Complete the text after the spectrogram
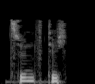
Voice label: "zünftig", German; adjectives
